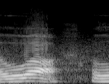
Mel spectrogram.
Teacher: دیکھیں یہاں پر ضا ہے، ضا کو نرمی سے پڑھیں، اس کو ضا نہ پڑھیں بلکہ ضا، دیکھیں ضا اس میں ایک نرمی ہے، سیٹی نہیں ہے، سختی نہیں ہے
